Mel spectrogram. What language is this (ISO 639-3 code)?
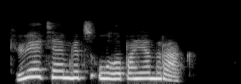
mrj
